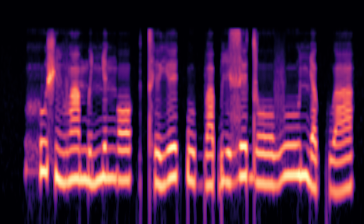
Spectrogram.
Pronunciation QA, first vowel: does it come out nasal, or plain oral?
oral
